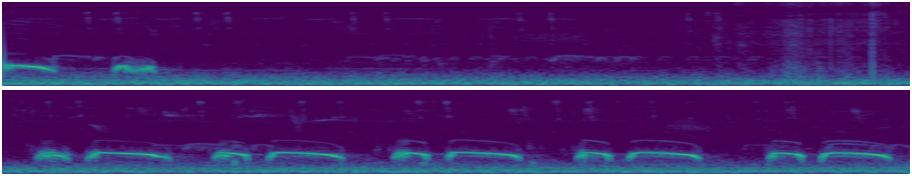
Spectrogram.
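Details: Spotted dove used for luring wild doves at ground level: after a quiet start with a brief clatter, low two-part coos begin and repeat steadily, a short note followed by a longer arched one, about once a second.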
